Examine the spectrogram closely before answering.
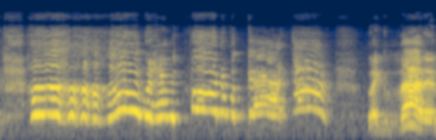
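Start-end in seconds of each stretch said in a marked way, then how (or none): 0.0-3.3 creepy, very high squeal with forced laughter; very weird voice. Retold or imitated. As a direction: shriek with manic mock glee. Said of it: "very weird voice".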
